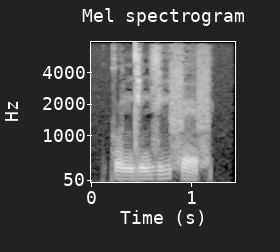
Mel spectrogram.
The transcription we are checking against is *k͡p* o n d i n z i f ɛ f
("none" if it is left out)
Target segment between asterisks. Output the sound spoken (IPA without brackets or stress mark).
k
